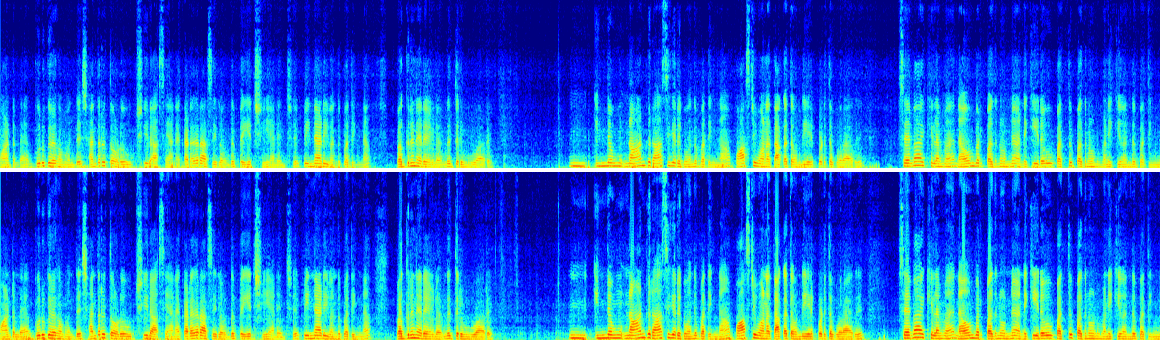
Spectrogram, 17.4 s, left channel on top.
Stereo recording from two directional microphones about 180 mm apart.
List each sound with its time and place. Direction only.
0.0 s speech: 20° right (ahead or behind)
8.9 s a woman's voice: 25° right (ahead or behind)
